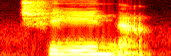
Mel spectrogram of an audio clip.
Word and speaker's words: cena: So here, let's see, cena, okay? Why you say cena? Because here, the A, here it is a soft vowel.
